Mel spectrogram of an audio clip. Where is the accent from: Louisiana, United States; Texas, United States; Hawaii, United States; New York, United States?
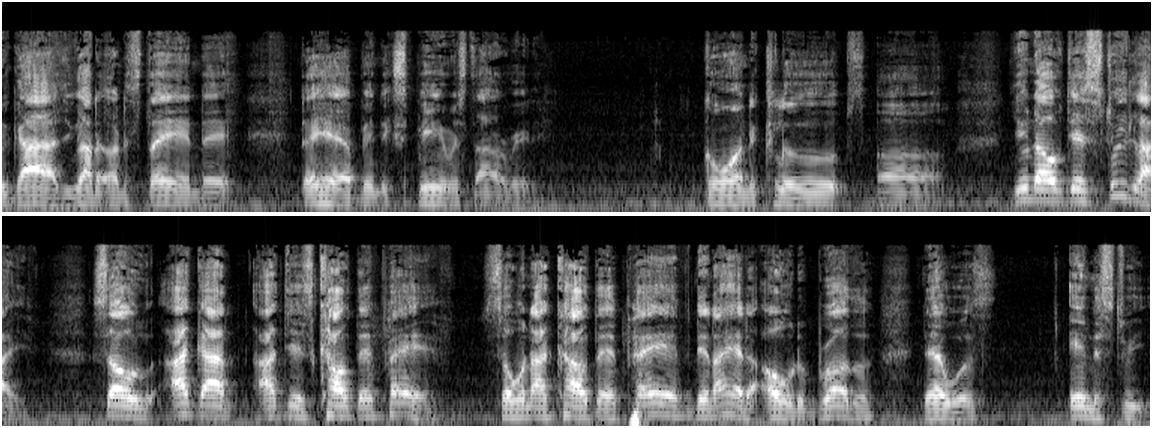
Texas, United States; Dallas; I come from West Dallas, man, you know what I'm saying? So my upbringing is from West Dallas.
